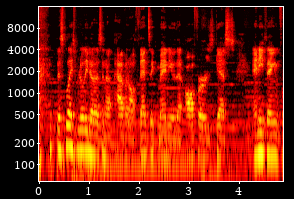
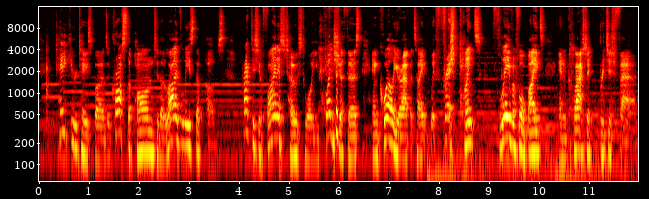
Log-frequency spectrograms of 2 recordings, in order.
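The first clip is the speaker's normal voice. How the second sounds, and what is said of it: Mediocre put-on British Cockney accent. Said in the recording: “pardon my terrible British Cockney, I don't know, accent ... I don't think it was that bad. It was all right ... it's not as good as my Bane or any other accents”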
